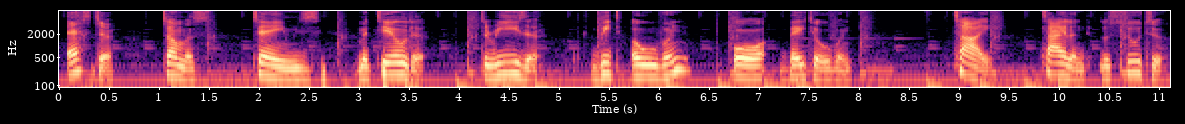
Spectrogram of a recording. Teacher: you know you're not meant to say the TH sound. You're only meant to say T for any of them.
